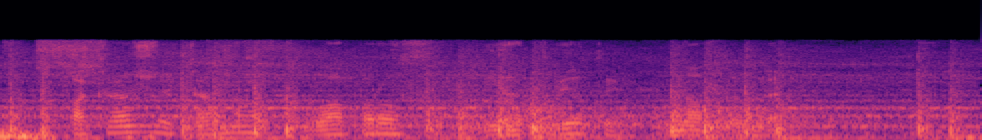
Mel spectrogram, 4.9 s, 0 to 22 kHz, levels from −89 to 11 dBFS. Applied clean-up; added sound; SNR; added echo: none; Train; -3 dB; none.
